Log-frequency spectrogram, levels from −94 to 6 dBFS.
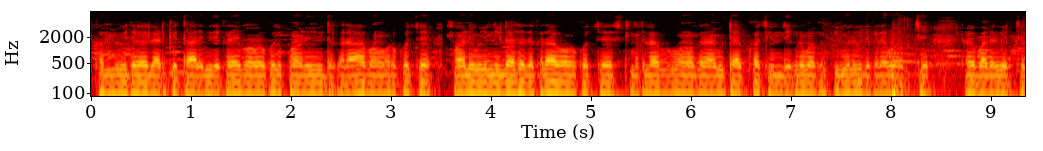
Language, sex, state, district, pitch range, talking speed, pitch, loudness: Hindi, male, Chhattisgarh, Korba, 85-90 Hz, 255 wpm, 90 Hz, -34 LUFS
